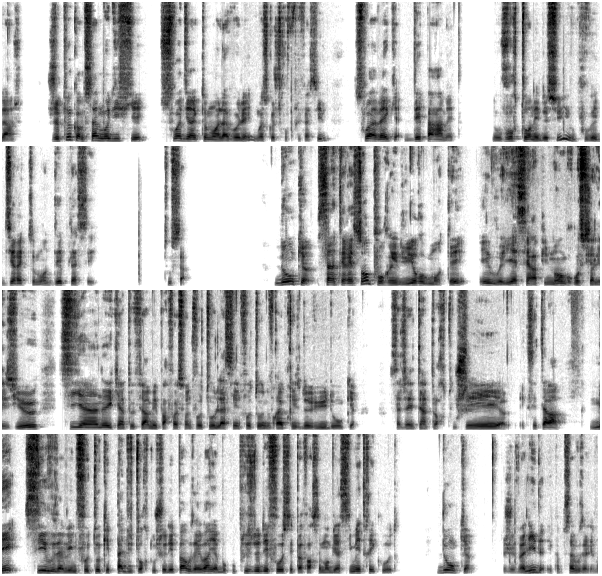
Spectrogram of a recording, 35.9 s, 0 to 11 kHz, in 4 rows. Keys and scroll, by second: 0.0 super+z.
